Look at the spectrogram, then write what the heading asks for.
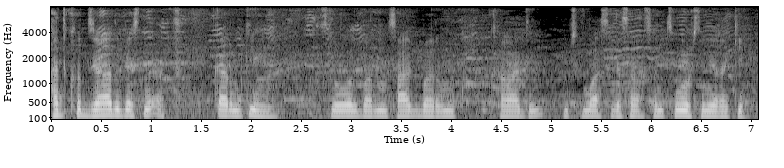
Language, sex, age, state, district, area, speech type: Kashmiri, male, 30-45, Jammu and Kashmir, Bandipora, rural, spontaneous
